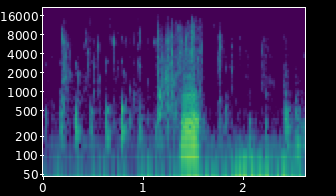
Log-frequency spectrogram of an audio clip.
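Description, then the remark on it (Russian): An aloe drink of the Tibet brand, labelled original, is poured from a bottle, with short gurgling splashes building to one loud, glugging gush midway, then easing into softer trickles and drips. “я тут недавно открыл для себя бутылочку алоэ, пришлось по интернету заказывать, уж извините, зато привезли.”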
